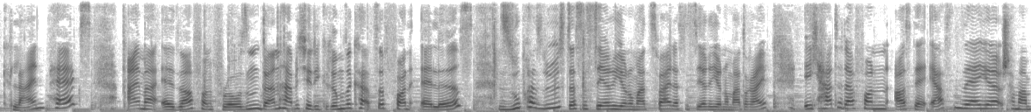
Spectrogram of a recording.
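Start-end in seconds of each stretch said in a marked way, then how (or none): none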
